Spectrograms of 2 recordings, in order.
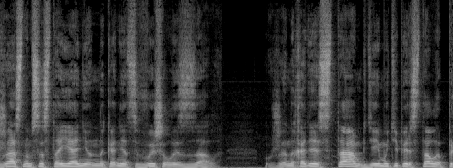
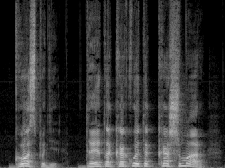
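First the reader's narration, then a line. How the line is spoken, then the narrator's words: Fairly loud woman. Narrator (Russian): довольно громко произнесла женщина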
